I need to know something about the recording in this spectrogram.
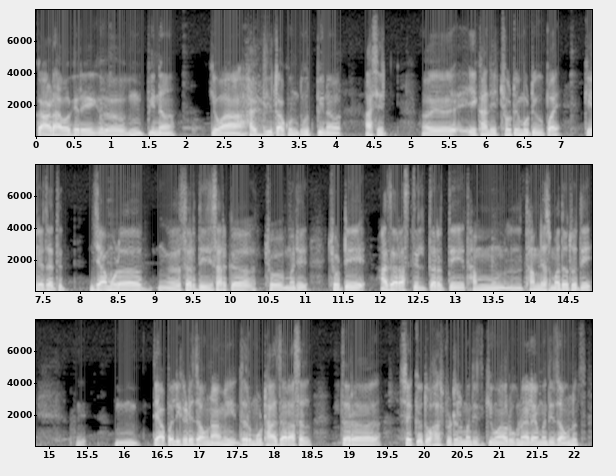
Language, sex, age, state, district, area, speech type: Marathi, male, 18-30, Maharashtra, Hingoli, urban, spontaneous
